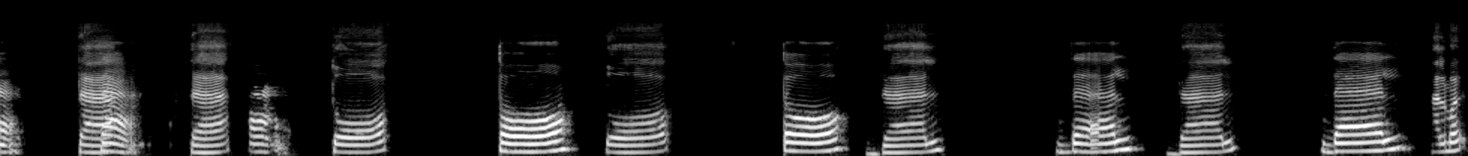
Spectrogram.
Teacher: দাল দাল দাল দাল তার মানে আমরা বুঝতে পেরে গেছি যে জিহ্বার অগ্রভাগ এটা সামনের উপরের দাঁতের গোড়ার সঙ্গে লাগছে বা উপরের দাঁতের মাড়ির সঙ্গে লাগছে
